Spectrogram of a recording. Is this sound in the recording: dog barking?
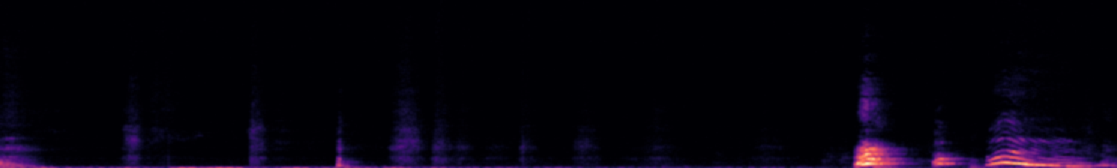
yes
